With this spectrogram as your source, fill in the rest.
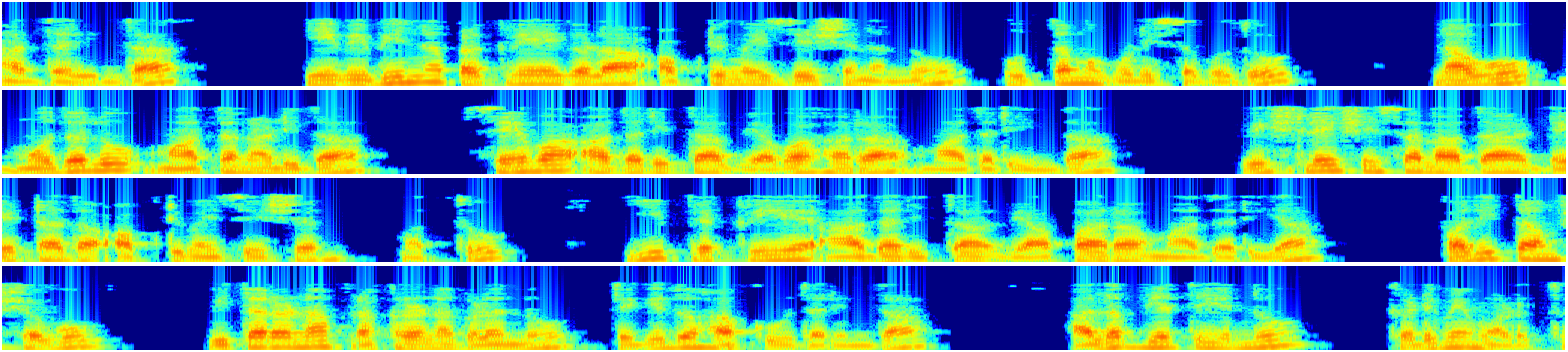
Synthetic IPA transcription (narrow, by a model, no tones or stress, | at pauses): aːd̪ːɐɾind̪ɐ | iːʋibʱinːɐpɾɐkɾijɛɡɐɭɐʔa̰ːp̚ʈimɐjd͡ʒeːʂɐnɐnːuːt̪ːɐmɐɡoɭisɐbud̪u | naːʋumɔd̪ɐlumaːt̪ɐnaːɽid̪ɐ | sɛːʋaʔa̰ːd̪ɐːɾit̪ɐʋjɐʋɐɦaːɾɐmaːd̪ɐɾijind̪ɐ | ʋiʃleːʃisɐlaːd̪ɐɖeːʈaːd̪ɐʔa̰ːpʈimɐjd͡ʒeːʂɐnmɐt̪ːu | iːpɾɐkɾijɛʔaːd̪ʱaɾit̪ɐʋjaːpaːɾɐmaːd̪ɐɾijɐ | pɐlit̪aːmʃɐʋu | ʋit̪ɐɾɐɳɐpɾɐkɐɾɐɳɐɡɐɭɐnːut̪eɡe̞d̪uɦaːkuʋud̪ɐɾind̪ɐ | ɐlɐbʱjɐt̪ɛjɐnːu | kɐɽimemaːɽut̪ːɐ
